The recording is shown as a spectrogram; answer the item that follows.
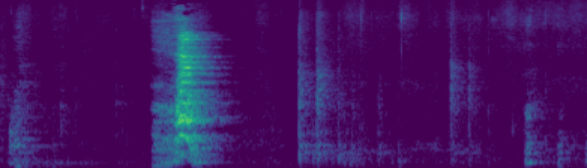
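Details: A Komondor puppy, a female almost four weeks old, taking her first steps, lets out one short, loud bark, then faint scuffling and small sounds indoors.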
